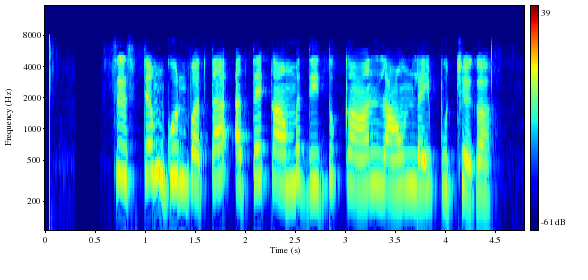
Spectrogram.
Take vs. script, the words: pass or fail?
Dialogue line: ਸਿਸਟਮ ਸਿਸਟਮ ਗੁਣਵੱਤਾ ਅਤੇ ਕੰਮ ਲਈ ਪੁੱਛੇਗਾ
fail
